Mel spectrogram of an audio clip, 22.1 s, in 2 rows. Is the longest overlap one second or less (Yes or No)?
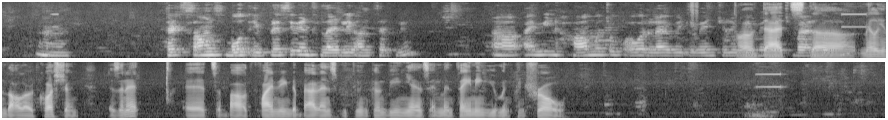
No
